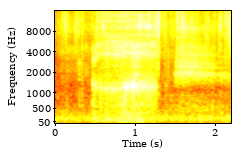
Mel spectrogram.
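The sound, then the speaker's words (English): A person makes a mock snore, a raspy, throaty rumble drawn out for about a second, followed by a quieter breathy exhale. It sounds fairly loud, with no talking. “The red man is just like snoring and blissfully.”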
